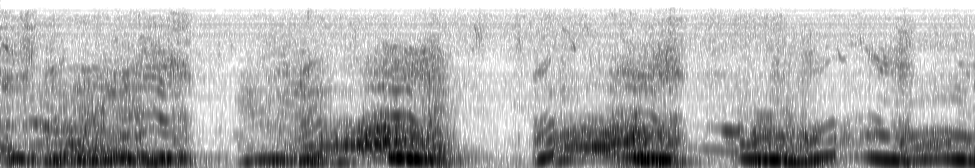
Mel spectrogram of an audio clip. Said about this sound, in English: Can you play that clip? I want you to hear what African lions sound like. Seeing that we sang about the roar of the lion.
